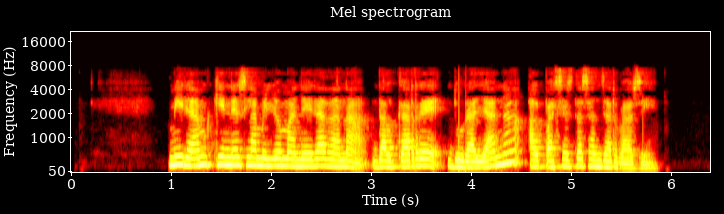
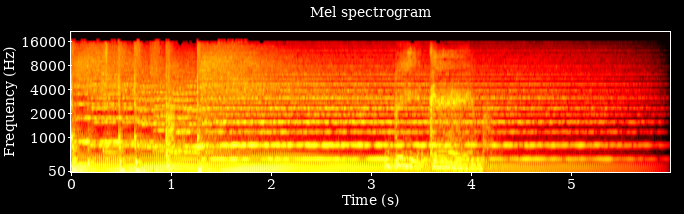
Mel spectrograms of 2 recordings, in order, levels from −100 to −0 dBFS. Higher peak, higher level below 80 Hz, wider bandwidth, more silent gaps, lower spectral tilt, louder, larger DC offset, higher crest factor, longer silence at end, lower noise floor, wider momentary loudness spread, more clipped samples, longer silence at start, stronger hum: about the same, -2 dBFS vs -2 dBFS; second, -54 dBFS vs -26 dBFS; second, 7.6 kHz vs 16.5 kHz; neither; first, -6.5 dB/octave vs -4.5 dB/octave; about the same, -15 LUFS vs -17 LUFS; neither; about the same, 14 dB vs 16 dB; first, 0.55 s vs 0.35 s; first, -57 dBFS vs -44 dBFS; second, 6 LU vs 16 LU; neither; first, 1 s vs 0 s; second, none vs 50 Hz at -35 dBFS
